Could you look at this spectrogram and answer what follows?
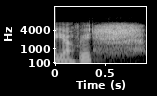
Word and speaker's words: Yahweh: Ya, ada penggunaan nama tetragrammaton atau Yod-Heh-Wah-Heh atau disebutnya juga Yahweh, ya, diucapkan sebagai Yahweh.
